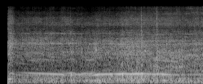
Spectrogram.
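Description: KTM EXC 250 enduro motorcycle engine running at steady high revs as the bike approaches, its note holding level and growing a little louder.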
